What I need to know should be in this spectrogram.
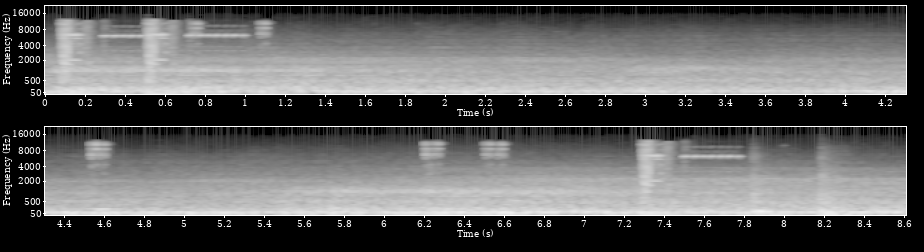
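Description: Short electronic beeps sound as menu items are picked.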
